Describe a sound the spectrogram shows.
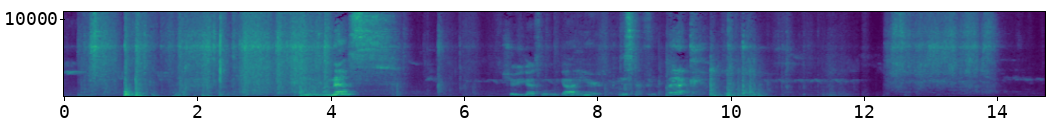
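A seat thumps and scrapes on a table.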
